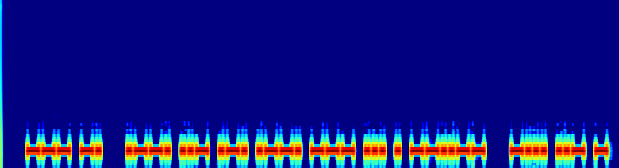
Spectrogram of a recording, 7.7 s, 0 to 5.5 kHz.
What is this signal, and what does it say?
Morse code, heard as a keyed tone, about 25 wpm, 600 Hz. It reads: ON PURPOSE, BUT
